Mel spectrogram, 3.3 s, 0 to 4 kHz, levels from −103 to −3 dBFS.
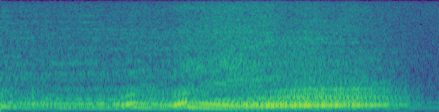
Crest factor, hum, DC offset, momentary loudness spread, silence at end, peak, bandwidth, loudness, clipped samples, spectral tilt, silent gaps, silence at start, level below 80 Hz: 14 dB; none; under 0.1%; 12 LU; 0 s; -12 dBFS; 4 kHz; -27 LUFS; under 0.1%; -12 dB/octave; none; 0 s; -48 dBFS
